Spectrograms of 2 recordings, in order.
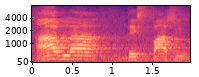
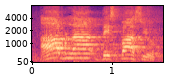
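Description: First: Slow, deliberate and calm; slow again. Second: Slow, each word drawn out. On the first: Teacher repeating the advice, slow steady delivery. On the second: Teacher to students, slow clear demo. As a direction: show them how slowly to speak. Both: Shown as a demonstration.

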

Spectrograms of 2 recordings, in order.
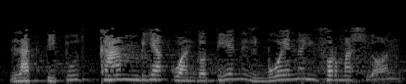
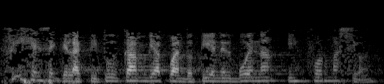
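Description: First: Slow, deliberate repeat of "La actitud cambia". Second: Said in the usual way. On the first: Shown as a demonstration. Speaker drives the point home to the audience, slowly. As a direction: spell it out slowly so it sinks in.

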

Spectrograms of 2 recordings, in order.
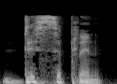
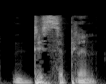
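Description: Both takes have the same delivery.

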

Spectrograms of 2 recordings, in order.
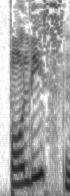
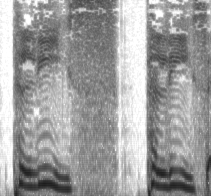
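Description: First: "police" mispronounced as POH-lis, first syllable high and full; wrong first-syllable stress. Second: "Police" as puh-LEES, weak first syllable; second-syllable stress. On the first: Teacher showing the mistake, "police" stressed on the first syllable. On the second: Teacher correcting learners, "Police" with stress on the second syllable. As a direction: lean on the long "lice" of "Police". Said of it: "Emphasis on the second syllable". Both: Shown as a demonstration.

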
